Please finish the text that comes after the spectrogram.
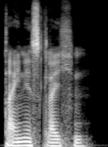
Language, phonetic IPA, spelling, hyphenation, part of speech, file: German, [ˈdaɪ̯nəsˌɡlaɪ̯çən], deinesgleichen, dei‧nes‧glei‧chen, pronoun, De-deinesgleichen.ogg
- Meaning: 1. the likes of you (sg.), someone like you (sg.) 2. someone equal to you (sg.)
